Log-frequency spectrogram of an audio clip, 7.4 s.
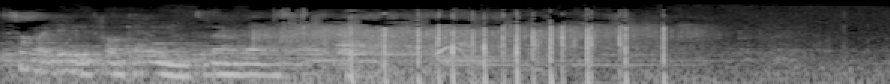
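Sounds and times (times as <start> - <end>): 
speech: 0.1 - 3.3
concert audience clapping: 1.8 - 6.0.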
